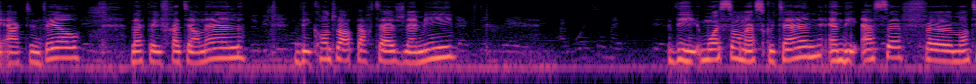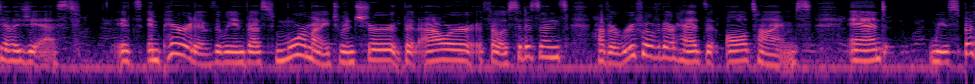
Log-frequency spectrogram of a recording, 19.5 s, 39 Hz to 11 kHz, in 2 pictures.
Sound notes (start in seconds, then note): 8.3 speaking French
